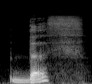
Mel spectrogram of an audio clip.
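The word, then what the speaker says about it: bœuf: much but then uh these exceptions are really really strange because it does mean that the pronunciation will change okay so we'll take this one uh buff uh buff and then at the plural well you just write it like we saw previously so you just add this s but then pronunciation changes quite much because you get de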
